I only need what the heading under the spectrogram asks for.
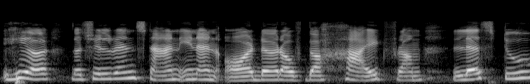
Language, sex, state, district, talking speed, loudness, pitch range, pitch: English, female, Punjab, Kapurthala, 145 wpm, -16 LUFS, 200-255 Hz, 225 Hz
